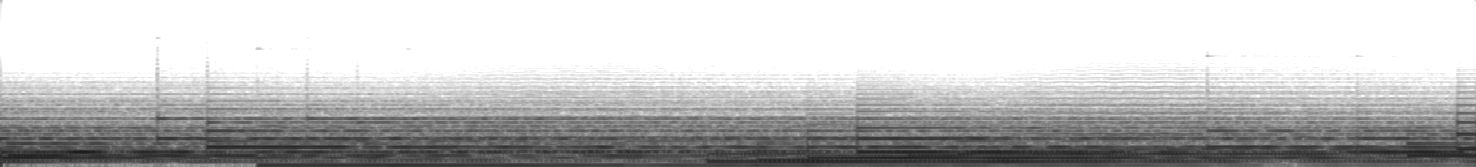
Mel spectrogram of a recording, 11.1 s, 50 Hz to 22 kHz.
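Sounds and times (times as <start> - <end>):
ambient music sustained tones: 0.0 - 11.0.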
